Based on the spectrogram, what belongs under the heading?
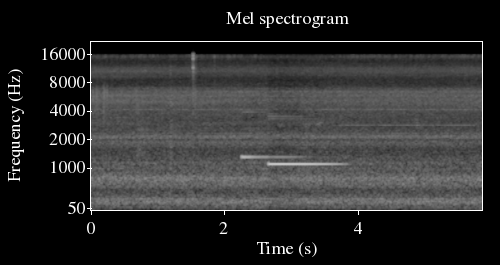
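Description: Double-deck electric multiple unit arriving slowly at a platform, a steady rumble of wheels and motors. About two seconds in it sounds a short two-note horn, a higher note followed by an overlapping lower one, lasting about a second and a half and louder than the rumble.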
